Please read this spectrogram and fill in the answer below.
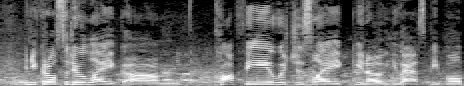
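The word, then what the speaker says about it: Ko-fi: And you could also do coffee, which is you ask people, buy me a coffee.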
